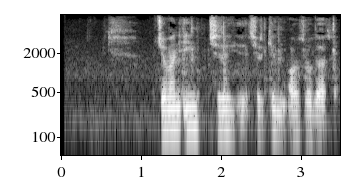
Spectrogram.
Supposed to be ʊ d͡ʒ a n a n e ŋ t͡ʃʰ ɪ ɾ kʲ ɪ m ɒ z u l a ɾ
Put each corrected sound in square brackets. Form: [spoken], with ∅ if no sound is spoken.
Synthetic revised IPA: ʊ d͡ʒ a [m] a n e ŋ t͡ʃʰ ɪ ɾ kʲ ɪ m ɒ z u l a ɾ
